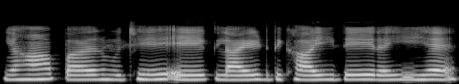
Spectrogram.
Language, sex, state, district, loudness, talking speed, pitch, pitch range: Hindi, female, Madhya Pradesh, Katni, -16 LUFS, 115 wpm, 225 Hz, 220-230 Hz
